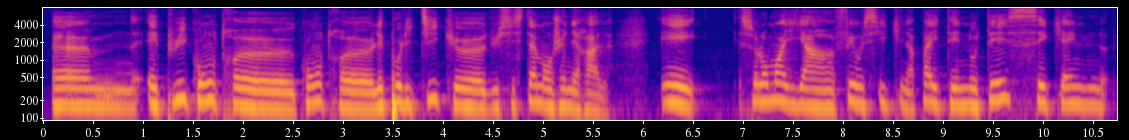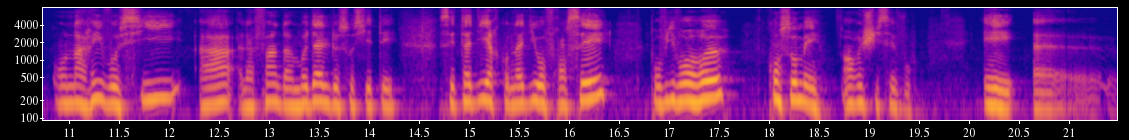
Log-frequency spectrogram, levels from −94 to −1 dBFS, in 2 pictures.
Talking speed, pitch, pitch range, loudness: 145 wpm, 170 Hz, 155-190 Hz, -26 LUFS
